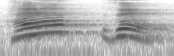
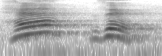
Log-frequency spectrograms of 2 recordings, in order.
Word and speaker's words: هذا: اول كلمة عندي هذا، هذا. هنا في كلمة هذا بنطق بعد الهاء ألف ولا تكتب، يبقى هنا كلمة هذا بها ألف تنطق ولا تكتب بعد الهاء.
